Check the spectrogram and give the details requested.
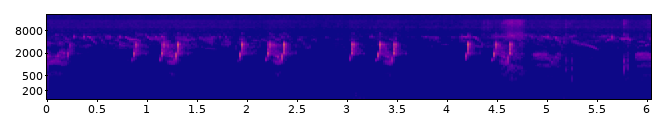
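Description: Common quail giving its liquid three-note 'wet-my-lips' call, one note then a quick pair, repeated about once a second, with faint background chirps.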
